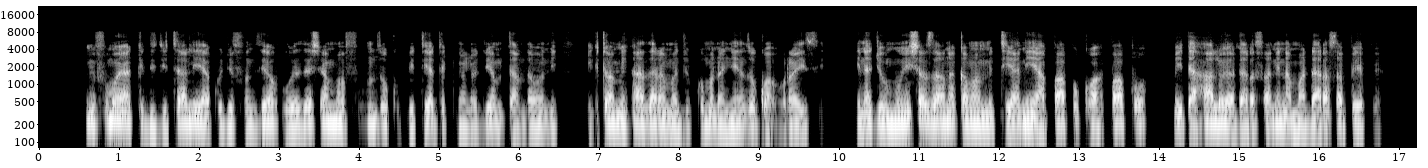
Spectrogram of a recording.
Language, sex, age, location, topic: Swahili, female, 25-35, Nairobi, education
